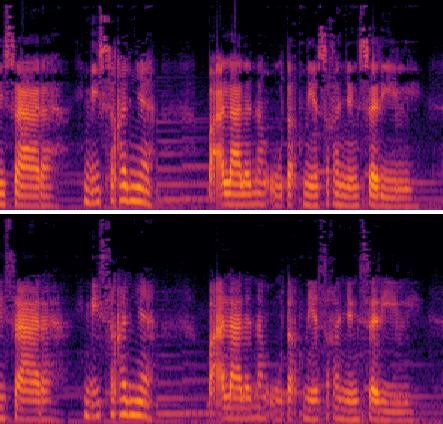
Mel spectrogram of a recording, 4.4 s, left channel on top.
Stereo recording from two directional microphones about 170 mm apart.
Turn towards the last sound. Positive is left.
turn(degrees=45)  # may be behind; listen again after turning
